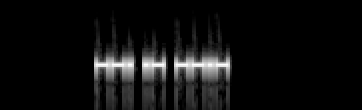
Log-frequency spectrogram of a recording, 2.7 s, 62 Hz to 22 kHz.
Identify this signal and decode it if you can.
Morse code, heard as a keyed tone, about 40 wpm, 700 Hz. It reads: GAQ
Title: USA Call Sign Postfixes - 3 Letters 40wpm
